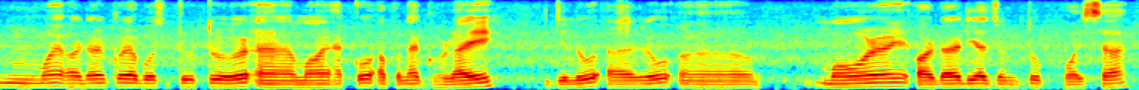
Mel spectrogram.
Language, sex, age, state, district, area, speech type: Assamese, male, 18-30, Assam, Sonitpur, urban, spontaneous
